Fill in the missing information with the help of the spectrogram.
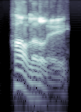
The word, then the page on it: holily: British English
